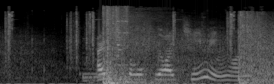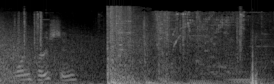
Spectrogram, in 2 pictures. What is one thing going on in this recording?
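Video game gunshots crack in short bursts.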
